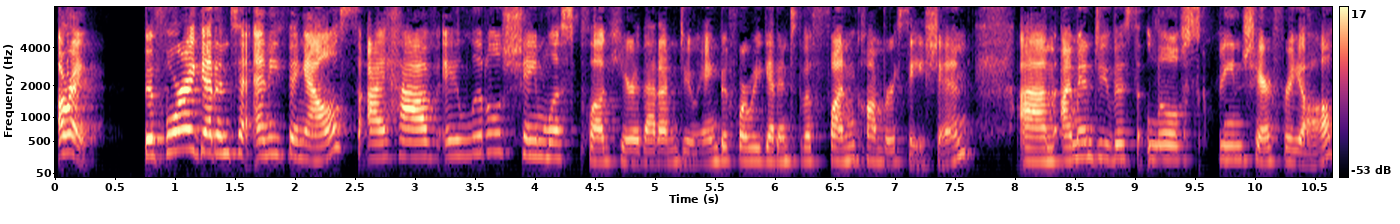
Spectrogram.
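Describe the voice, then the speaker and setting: A fairly high-pitched woman with a Texas accent, a fairly quick pace, lively intonation and an animated, upbeat tone. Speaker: webinar host and company marketer. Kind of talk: live webinar hosting, casual; company promo pitch. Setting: online webinar video call.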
